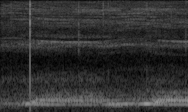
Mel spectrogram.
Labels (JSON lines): {"label": "anthrophony, boat engine", "recorder": "HydroMoth"}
